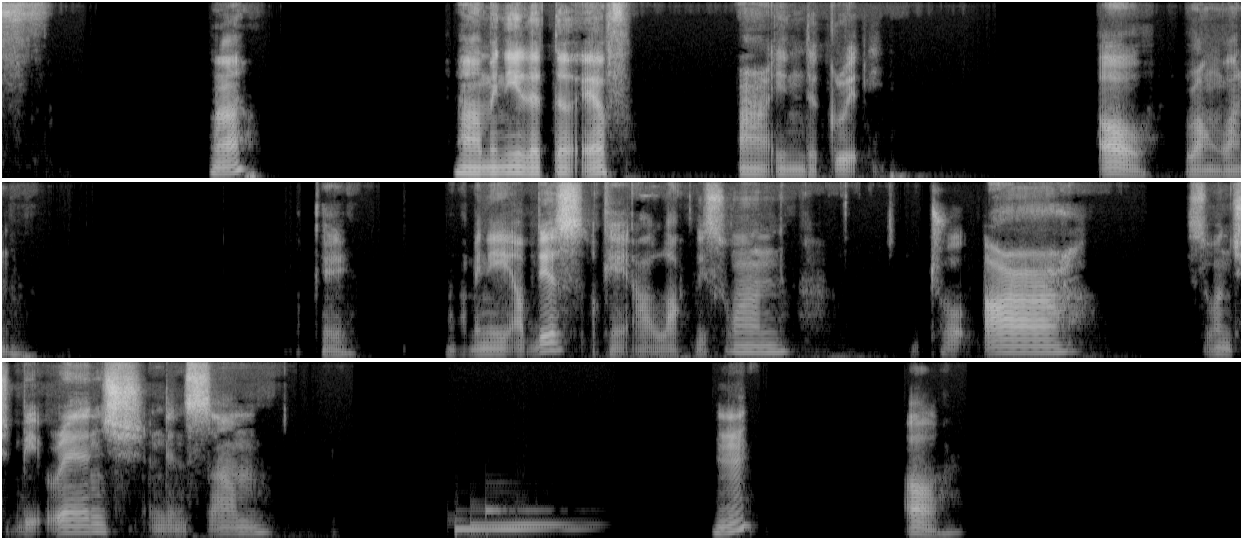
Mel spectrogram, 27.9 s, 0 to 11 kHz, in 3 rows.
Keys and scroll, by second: 0.0-0.2 typing, 10.7 Tab, 13.8 F4, 14.4 Tab, 15.2 Left, 15.5 shift+Right, 16.3 ctrl+r, 19.9-21.2 typing, 21.9 Tab, 22.4 Return, 22.5 Return, 23.0 Up, 23.3 Right, 23.5 Down, 27.7 Return.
